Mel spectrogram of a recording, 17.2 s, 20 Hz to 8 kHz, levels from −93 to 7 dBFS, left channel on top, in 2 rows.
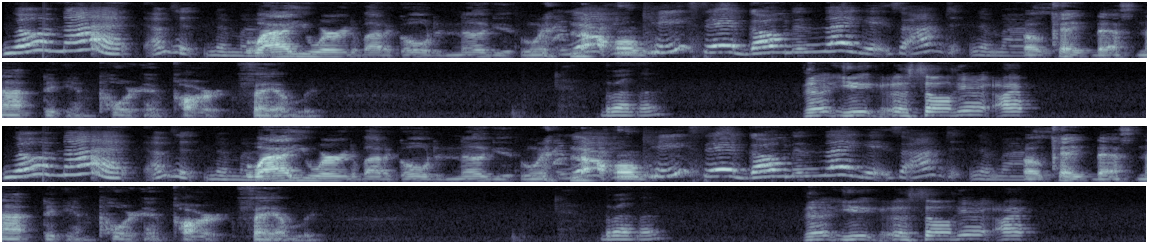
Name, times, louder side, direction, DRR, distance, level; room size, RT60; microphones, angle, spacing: voice 1, 0.0-1.9 4.2-7.7 13.1-13.5, left 1 dB, 10° left, 1.0 m, -27 dB
voice 2, 1.8-4.9 7.7-10.8, right 2 dB, 10° right, 2.0 m, -25 dB
voice 3, 14.6-16.2, left 4 dB, 70° left, 1.0 m, -28 dB
11.0 x 4.0 x 4.2 m
head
